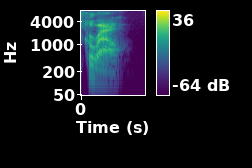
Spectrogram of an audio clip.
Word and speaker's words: Corral: Is it Corral or Coral or like how do you say his name? – It's Corral. – Corral.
